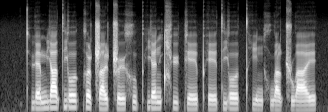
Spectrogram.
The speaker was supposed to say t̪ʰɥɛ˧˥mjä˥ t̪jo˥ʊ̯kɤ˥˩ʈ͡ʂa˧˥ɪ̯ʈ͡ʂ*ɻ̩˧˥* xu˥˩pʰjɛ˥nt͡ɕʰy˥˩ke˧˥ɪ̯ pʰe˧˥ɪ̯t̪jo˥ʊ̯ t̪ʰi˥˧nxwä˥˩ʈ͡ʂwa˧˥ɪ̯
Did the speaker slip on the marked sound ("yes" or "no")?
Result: no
